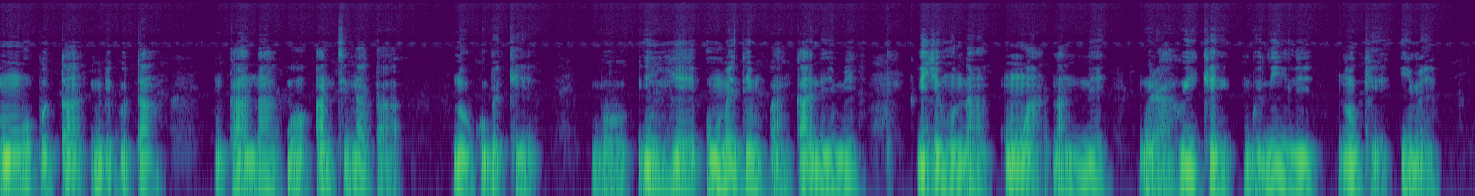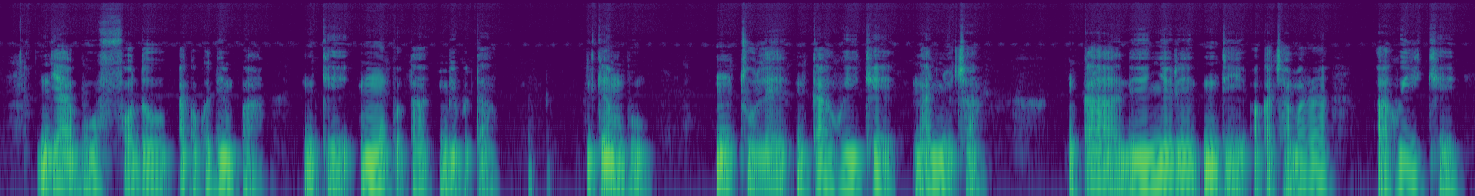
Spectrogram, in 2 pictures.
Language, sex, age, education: Igbo, male, 30-45, tertiary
